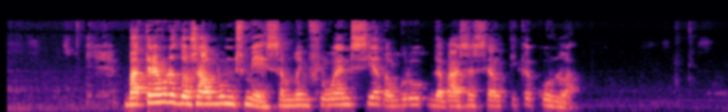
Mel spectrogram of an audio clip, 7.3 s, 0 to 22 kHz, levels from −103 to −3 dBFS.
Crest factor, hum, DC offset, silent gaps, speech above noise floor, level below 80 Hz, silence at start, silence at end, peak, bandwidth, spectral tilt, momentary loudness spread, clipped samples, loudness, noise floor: 20 dB; none; under 0.1%; none; 53 dB; -62 dBFS; 1 s; 1.55 s; 0 dBFS; 11.5 kHz; -3.5 dB/octave; 19 LU; under 0.1%; -18 LUFS; -72 dBFS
